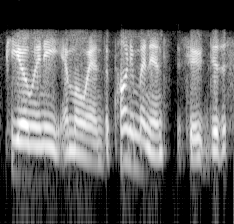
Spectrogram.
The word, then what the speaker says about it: Ponemon: So I have a study that I want to tell you about, and I'm probably not pronouncing this organization correctly. It's pronounced Ponemon, P-O-N-E-M-O-N.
